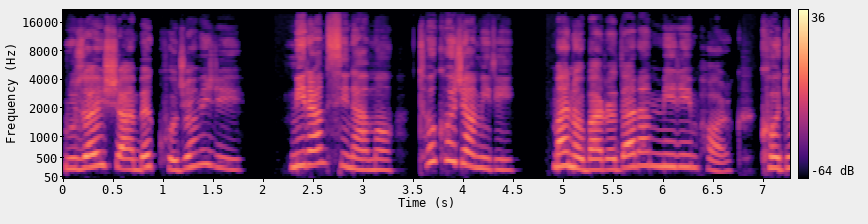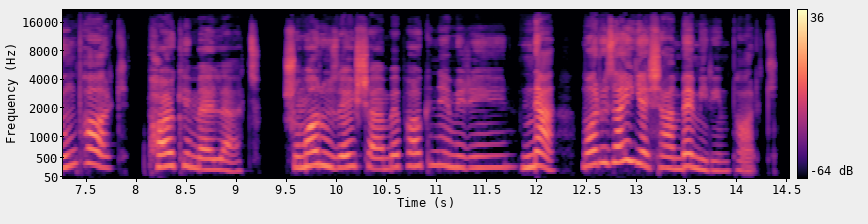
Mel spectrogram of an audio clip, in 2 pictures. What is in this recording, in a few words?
Dialogue lesson Farsi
